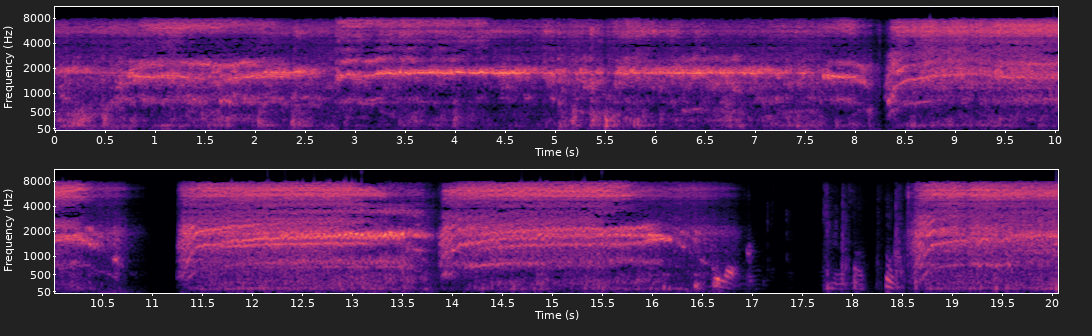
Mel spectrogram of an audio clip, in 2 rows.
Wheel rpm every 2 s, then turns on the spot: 230, 220, 230, 230, 180, 100, 180, 170, 70, 80.
none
